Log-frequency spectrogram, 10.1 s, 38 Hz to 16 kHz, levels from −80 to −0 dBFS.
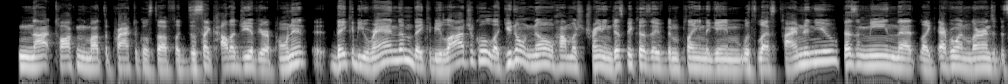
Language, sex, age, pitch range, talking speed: English, male, 20-39, 110-155 Hz, 280 wpm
